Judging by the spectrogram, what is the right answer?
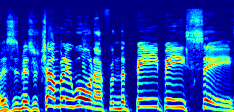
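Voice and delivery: put-on old radio announcer voice. Recalling radio school, the speaker shows how 1960s announcers spoke in an old-fashioned radio announcer voice. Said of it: "the old announcers and they used to speak like that in the 1960s".

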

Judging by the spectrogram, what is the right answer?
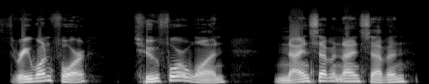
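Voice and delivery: unhurried, deliberate pace. Host giving the call-in number for a pizza giveaway, slow and deliberate. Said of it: "I'll do it real slow".

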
